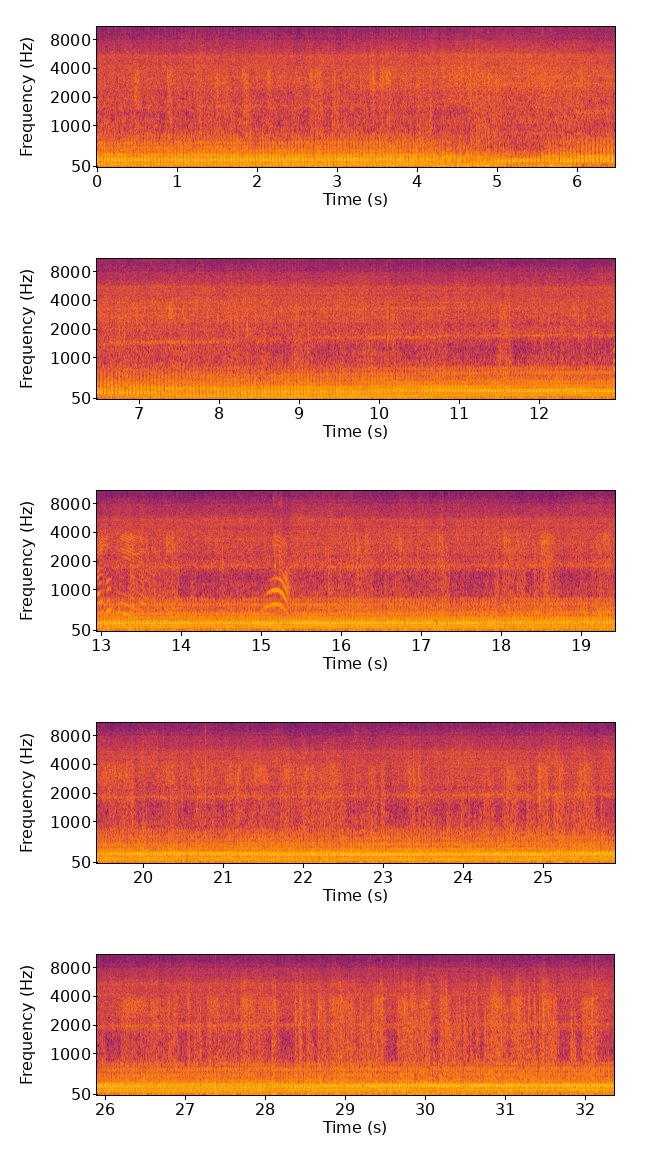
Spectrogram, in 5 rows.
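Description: Kawasaki Ninja 400's parallel-twin engine heard from the rider's seat while riding, a steady drone that dips in pitch about five seconds in, then climbs slowly in pitch.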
